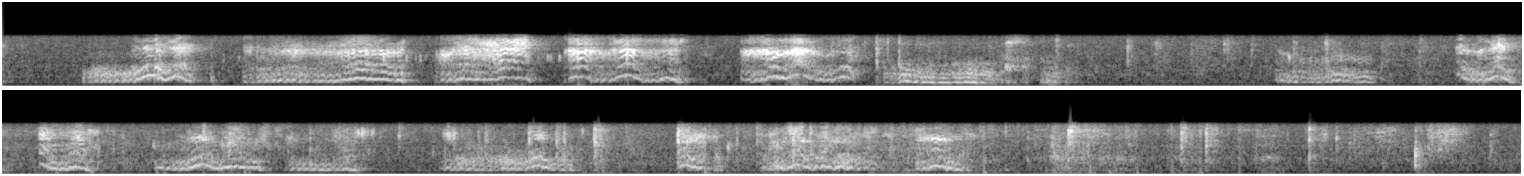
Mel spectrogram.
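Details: Chihuahua puppy named Lacey growling while playing with her toys indoors: a run of rough, rumbling growls in uneven bursts, rising and falling through most of the stretch, with brief pauses between spells.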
